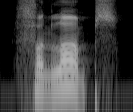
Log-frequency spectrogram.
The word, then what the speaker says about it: Funlumps: It's German? It's pronounced what? Funlumps. Okay, well, it reads Larry Funlumps. It's Funlumps? Okay, all right, his ancestry must be German.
